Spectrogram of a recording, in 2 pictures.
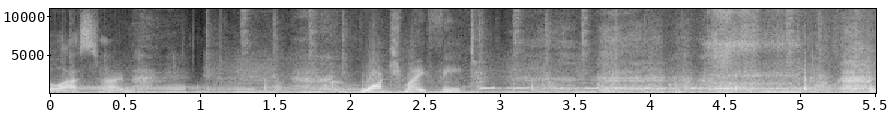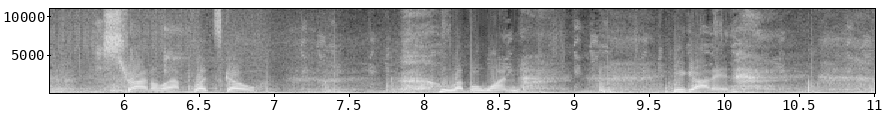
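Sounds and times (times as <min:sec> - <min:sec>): upbeat workout music: 0:00.0 - 0:11.0.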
